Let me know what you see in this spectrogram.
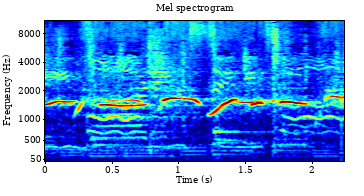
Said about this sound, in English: I'll let you whistle. I think I'm terrible at whistling.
